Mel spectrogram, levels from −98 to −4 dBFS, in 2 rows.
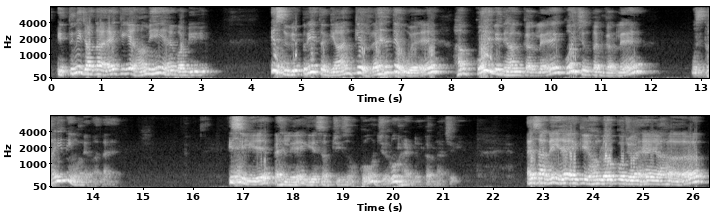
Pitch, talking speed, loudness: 190 Hz, 110 wpm, -13 LUFS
